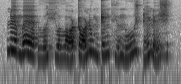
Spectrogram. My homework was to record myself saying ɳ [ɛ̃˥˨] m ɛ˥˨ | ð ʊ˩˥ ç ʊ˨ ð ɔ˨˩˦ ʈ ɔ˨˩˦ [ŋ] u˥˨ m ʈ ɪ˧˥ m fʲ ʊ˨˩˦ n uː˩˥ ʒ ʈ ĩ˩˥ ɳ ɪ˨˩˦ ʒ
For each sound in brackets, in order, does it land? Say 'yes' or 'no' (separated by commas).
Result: no, no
